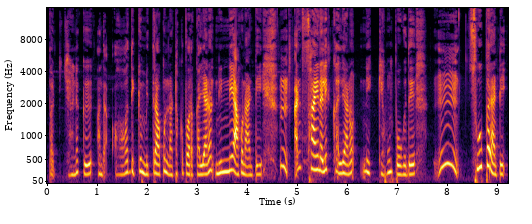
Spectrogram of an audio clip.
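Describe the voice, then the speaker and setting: A woman's voice: mid-range voice, animated, a little slow, voice pushed down. A woman voicing a spoiled, scheming young woman who gloats and mocks. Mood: gloating. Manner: gloating, mocking.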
